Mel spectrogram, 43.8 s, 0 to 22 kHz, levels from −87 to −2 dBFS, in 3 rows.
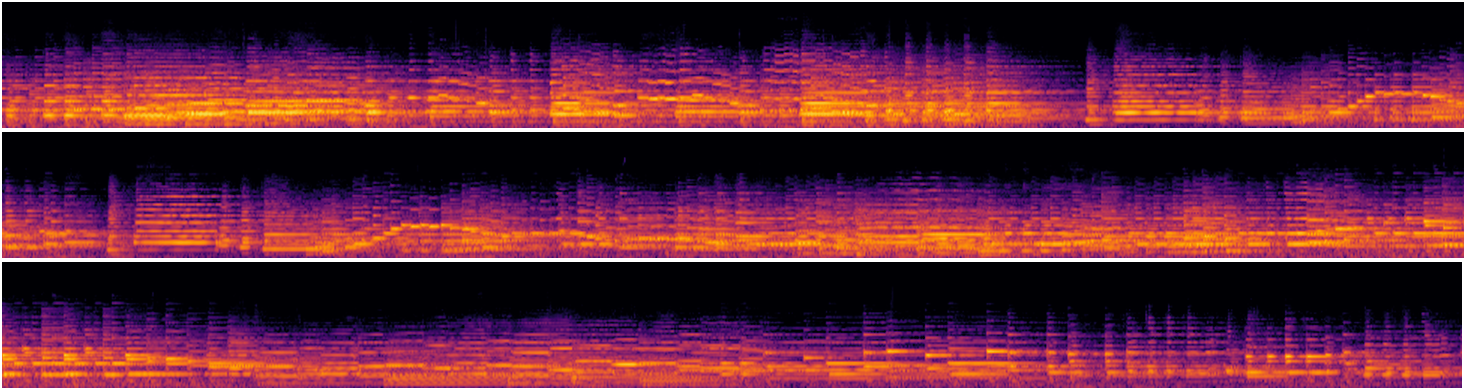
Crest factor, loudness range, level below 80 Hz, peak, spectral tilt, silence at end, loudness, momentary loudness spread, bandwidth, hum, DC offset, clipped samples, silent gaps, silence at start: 18 dB; 8 LU; -54 dBFS; -6 dBFS; -8 dB/octave; 0 s; -24 LUFS; 12 LU; 6.6 kHz; none; under 0.1%; under 0.1%; none; 0 s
